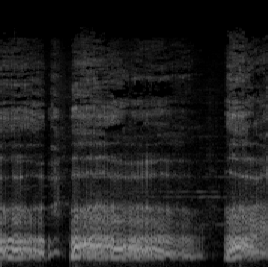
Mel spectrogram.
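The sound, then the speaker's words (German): Deep, rumbling gorilla growls from a game's sound list, in three long bursts separated by brief pauses, loud, with no voices present. “Gorilla. Ja, wir haben einen Gorilla hier.”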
